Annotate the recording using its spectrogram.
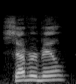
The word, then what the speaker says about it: Sevierville: Sevierville.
